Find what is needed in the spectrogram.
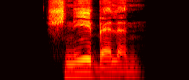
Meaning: dative plural of Schneeball
- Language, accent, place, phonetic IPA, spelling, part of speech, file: German, Germany, Berlin, [ˈʃneːˌbɛlən], Schneebällen, noun, De-Schneebällen.ogg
